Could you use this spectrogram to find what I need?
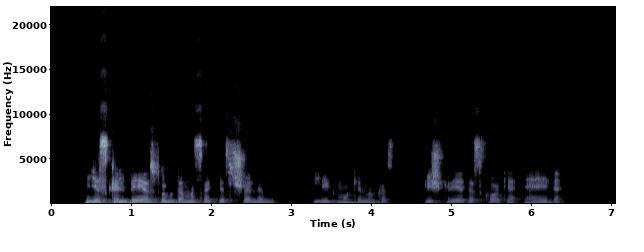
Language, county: Lithuanian, Alytus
